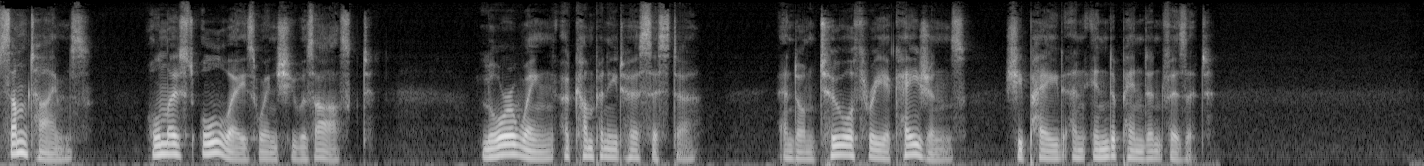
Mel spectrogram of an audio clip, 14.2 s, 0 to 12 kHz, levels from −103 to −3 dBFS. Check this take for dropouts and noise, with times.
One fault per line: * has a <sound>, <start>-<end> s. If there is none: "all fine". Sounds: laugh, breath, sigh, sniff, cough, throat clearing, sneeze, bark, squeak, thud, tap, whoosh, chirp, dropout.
all fine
